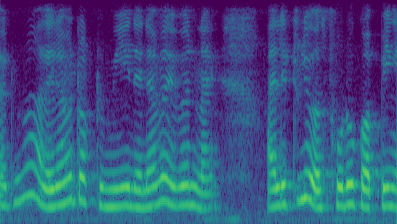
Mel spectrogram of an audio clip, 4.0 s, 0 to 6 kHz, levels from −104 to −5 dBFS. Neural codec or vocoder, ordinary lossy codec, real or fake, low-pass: none; Opus, 24 kbps; real; 5.4 kHz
